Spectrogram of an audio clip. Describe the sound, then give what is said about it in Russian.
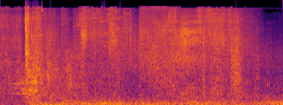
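A jet ski carrying explosives crashes into a yacht and blows up: a loud boom bursts in suddenly, then a dense, sustained roar rumbles on for about four seconds. “Врезается в яхту. На его скутере была взрывчатка. Произошло столкновение.”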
